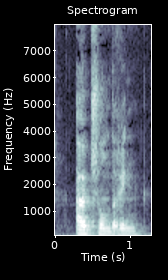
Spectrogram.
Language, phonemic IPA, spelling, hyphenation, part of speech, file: Dutch, /ˈœy̯tˌsɔn.də.rɪŋ/, uitzondering, uit‧zon‧de‧ring, noun, Nl-uitzondering.ogg
- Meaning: exception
